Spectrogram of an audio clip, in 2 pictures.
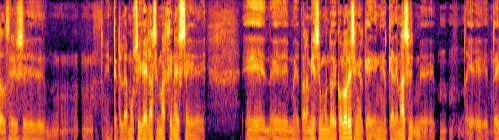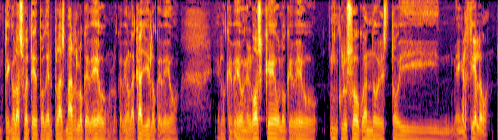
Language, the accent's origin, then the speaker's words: Spanish; Galicia, Spain; Parece que yo soy granaíno, pero no, soy gallego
